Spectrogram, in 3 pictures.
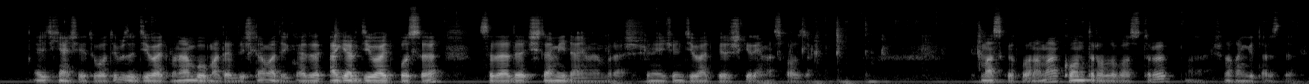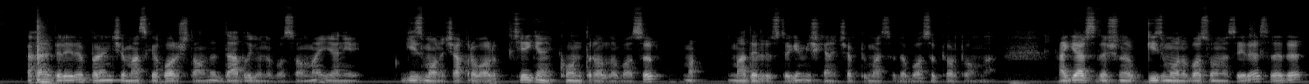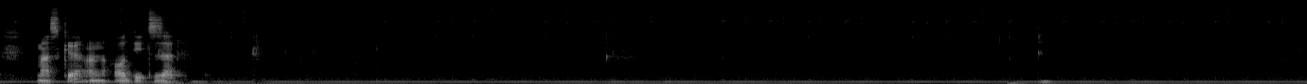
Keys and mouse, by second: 2.7 alt+click, 3.3 ctrl+d, 4.4 click, 6.0 ctrl+z, 6.5 alt+click, 7.3-8.6 typing, 8.8 click, 8.9 alt+click, 9.5 alt+click, 9.8 w, 10.8-12.1 ctrl+drag, 12.1 q, 12.6 click, 13.4 w, 21.6-23.1 ctrl+drag, 23.1 ctrl+z, 23.6 q, 24.0 click, 26.3-27.7 ctrl+drag, 27.7 ctrl+z, 28.1 alt+click, 32.6 ctrl+click, 36.2 space, 36.2 click.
